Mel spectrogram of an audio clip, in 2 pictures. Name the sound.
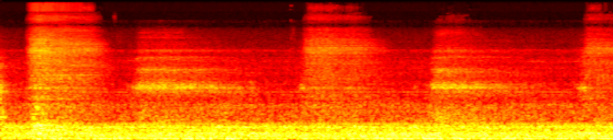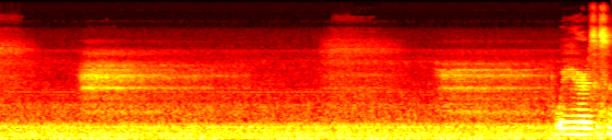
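slow breathing during a stretching exercise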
